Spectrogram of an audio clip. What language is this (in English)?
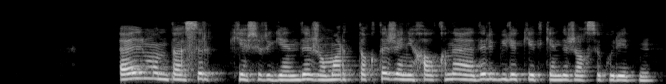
Kazakh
